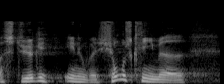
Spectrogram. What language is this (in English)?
Danish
